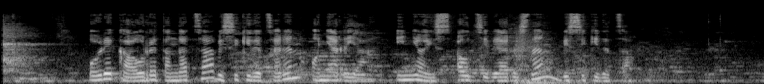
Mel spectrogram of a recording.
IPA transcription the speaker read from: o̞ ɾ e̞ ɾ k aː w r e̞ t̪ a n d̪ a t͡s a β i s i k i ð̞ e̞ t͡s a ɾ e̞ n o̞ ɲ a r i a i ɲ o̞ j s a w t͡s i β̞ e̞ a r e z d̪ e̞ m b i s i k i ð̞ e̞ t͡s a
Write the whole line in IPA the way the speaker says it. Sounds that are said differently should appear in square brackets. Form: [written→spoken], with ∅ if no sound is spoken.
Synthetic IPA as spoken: o̞ ɾ e̞ [ɾ→∅] k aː w r e̞ t̪ a n d̪ a t͡s a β i s i k i ð̞ e̞ t͡s a ɾ e̞ n o̞ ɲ a r i a i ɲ o̞ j s a w t͡s i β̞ e̞ a r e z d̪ e̞ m b i s i k i ð̞ e̞ t͡s a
